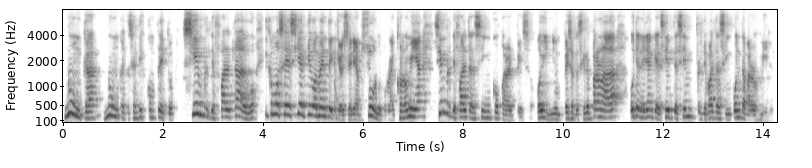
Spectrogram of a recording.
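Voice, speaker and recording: A pastor with an Argentine Spanish accent preaching a sermon, stretching key phrases for emphasis and then dropping to soft, low asides. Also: male voice, expressive, normal speed, few pauses, reverberant, lo-fi sound.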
